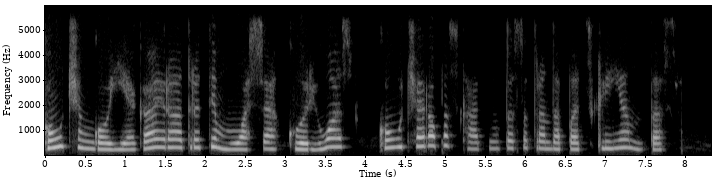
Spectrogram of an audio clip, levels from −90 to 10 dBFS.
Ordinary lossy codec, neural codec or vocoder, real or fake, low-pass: Opus, 32 kbps; none; real; 5.4 kHz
